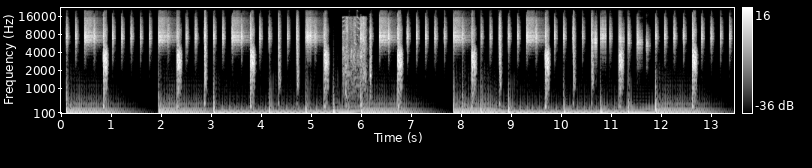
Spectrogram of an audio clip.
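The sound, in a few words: full drum pattern of the beat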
